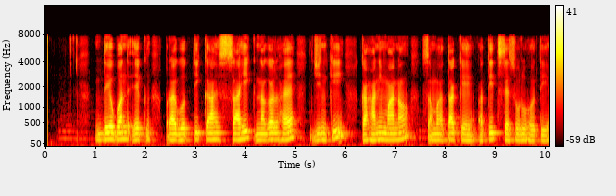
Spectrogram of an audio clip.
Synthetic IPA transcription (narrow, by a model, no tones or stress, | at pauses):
d̪eːwbə̃nd̪ʱeːkpɾʔaːɡɾʊt̪ikasaːɦɪknəɡəɾɦɛd͡ʒɪnki | kɐɦaːnimaːnəʋsə̰̃mbʱəʋt̪akeə̰t̪it̪sesʊɾuɦoːt̪iɦɛ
